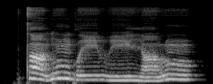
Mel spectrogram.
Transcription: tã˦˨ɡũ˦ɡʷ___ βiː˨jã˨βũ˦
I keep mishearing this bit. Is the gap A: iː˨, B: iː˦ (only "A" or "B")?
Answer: A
